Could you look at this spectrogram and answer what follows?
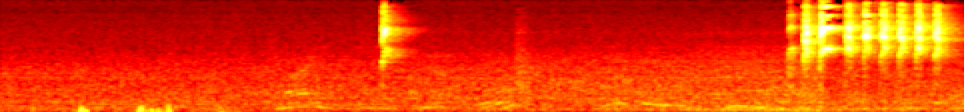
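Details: Pet budgerigar placed somewhere unfamiliar and feeling uneasy: a single sharp, high chirp midway, then a fast burst of about eight bright, harsh chirps at the end; otherwise quiet room.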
